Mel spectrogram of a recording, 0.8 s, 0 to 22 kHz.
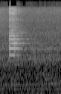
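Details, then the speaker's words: Single short high-pitched pulse beep from an OxiMax N-85 capnography/pulse-oximetry monitor on a patient. Beep pitch tracks SpO2: higher saturation gives a higher pitch, lower saturation a lower pitch. "the beeping that we hear is kind of interesting when the spo2 is higher it'll be it'll beep at a higher pitch and when it's lower if it was going into the seven just something you hear would be be it'll go lower pitch"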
